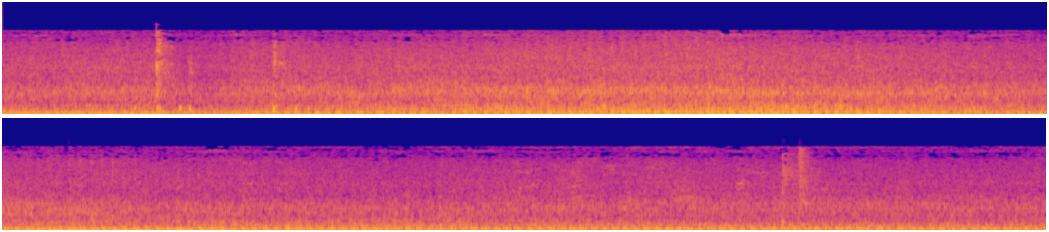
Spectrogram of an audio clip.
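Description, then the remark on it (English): A makeshift vehicle driven by a converted farm water-pump engine chugs loudly and steadily for the whole stretch, a rough, low, rapid putter with a few faint clanks and no voices. “Because they take the farm pumps for pumping water to farm, and now they put it in, put wheels on it and drive things around.”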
